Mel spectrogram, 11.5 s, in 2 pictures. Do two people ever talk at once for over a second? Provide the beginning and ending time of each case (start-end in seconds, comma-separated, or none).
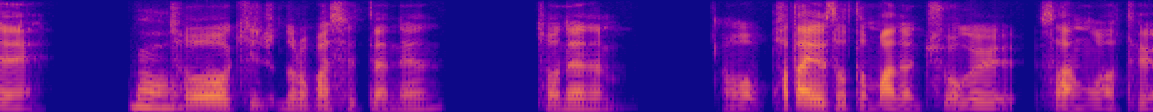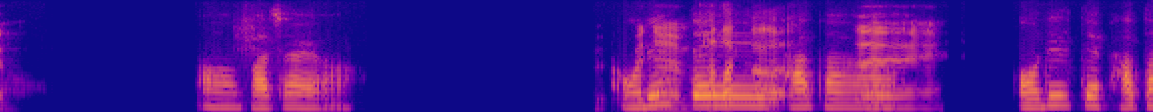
8.9-10.3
